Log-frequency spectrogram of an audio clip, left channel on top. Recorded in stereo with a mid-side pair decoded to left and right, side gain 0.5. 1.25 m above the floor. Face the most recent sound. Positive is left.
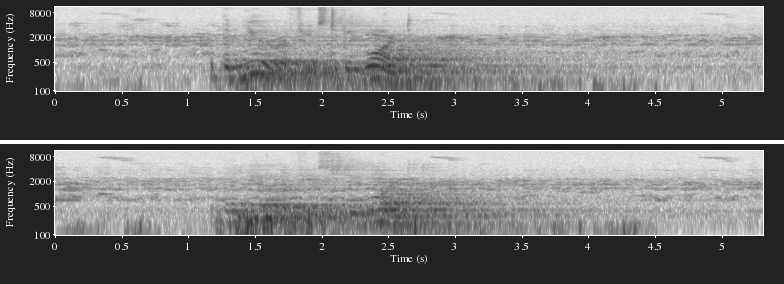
turn(degrees=65)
